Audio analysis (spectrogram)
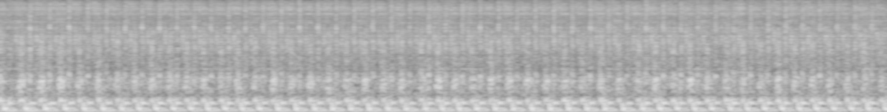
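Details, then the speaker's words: Motorbike with PE PWK/PWL carburettor, warm engine, only the choke changed: on first throttle opening the engine pulses unevenly and the rpm won't settle; weak spring, worn choke piston or bore suspected. "jadi ketika bukaan gas awalnya ini nah RPM Gak stabil tuh Padahal saya hanya rubah cuknya"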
